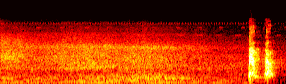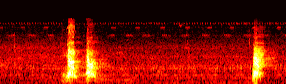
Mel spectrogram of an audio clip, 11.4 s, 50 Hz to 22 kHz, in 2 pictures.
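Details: Male pit bull barking at nothing one August 2012 morning: after a quiet, rumbling stretch come a quick pair of barks, another close pair two seconds later, then a single bark near the end.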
